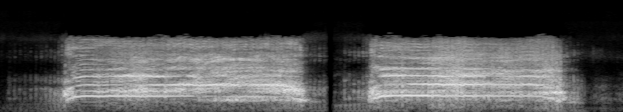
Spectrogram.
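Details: An African elephant calf voices two long, loud, harmonic calls in a row, each around two and a half seconds, with a brief pause between them; steady pitch with a slight upward sweep at the start.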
